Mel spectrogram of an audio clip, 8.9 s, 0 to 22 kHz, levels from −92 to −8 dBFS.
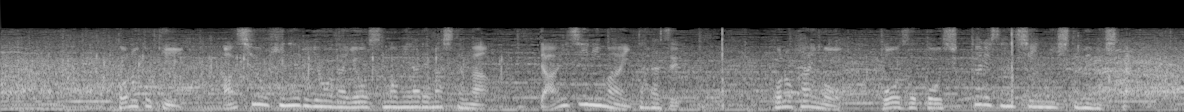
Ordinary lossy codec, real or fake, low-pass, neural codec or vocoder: none; real; none; none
